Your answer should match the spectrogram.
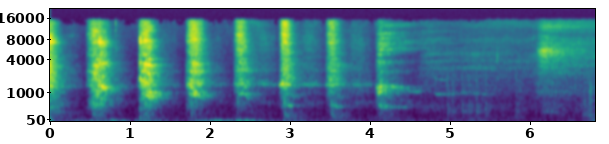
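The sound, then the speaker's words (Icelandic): In a breathing exercise, a rapid series of about seven sharp, forceful breaths blown out of the lungs through the mouth, evenly spaced roughly every half second, then trailing off into a few softer, quieter exhales. No talking. “öndunarhessun er þessi, ég ætla að sína ykkur fyllum hverjar úr lungun, smást út af munnin”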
